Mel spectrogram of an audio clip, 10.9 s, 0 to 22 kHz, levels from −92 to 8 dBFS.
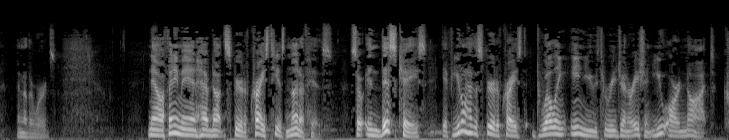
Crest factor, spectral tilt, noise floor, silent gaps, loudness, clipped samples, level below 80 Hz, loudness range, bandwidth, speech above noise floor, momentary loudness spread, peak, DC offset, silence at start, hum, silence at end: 22 dB; -5.5 dB/octave; -62 dBFS; none; -23 LUFS; under 0.1%; -58 dBFS; 3 LU; 11 kHz; 38 dB; 18 LU; -2 dBFS; under 0.1%; 0.25 s; none; 0 s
